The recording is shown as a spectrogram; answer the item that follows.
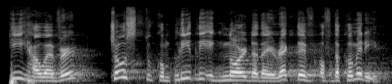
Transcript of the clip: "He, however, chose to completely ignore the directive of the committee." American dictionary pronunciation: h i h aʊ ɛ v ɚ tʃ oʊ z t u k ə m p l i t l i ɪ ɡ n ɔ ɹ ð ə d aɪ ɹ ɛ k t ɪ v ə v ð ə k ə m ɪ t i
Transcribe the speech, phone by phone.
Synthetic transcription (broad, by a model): h i h aʊ ɛ v ɚ tʃ oʊ s t u k ə m p l i t l i ɪ ɡ n ɔ ɹ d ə d aɪ ɹ ɛ k t ɪ v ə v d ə k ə m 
